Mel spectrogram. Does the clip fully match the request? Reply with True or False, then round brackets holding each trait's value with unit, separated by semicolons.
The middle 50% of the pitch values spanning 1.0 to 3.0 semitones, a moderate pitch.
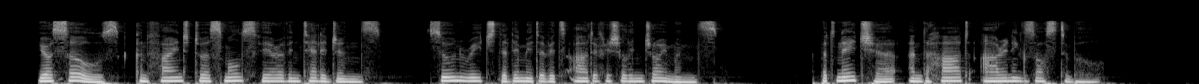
True (2.7 semitones; 145 Hz)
